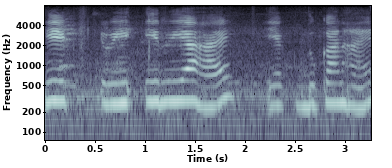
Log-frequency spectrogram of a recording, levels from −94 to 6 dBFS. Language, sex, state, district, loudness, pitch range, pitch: Marathi, female, Maharashtra, Mumbai Suburban, -18 LUFS, 255-295 Hz, 275 Hz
